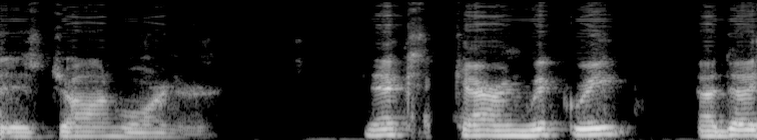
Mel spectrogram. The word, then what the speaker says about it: Wickre: Next, Karen Wickre.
